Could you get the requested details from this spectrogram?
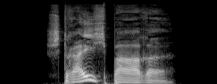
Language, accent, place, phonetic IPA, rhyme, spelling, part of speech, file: German, Germany, Berlin, [ˈʃtʁaɪ̯çbaːʁə], -aɪ̯çbaːʁə, streichbare, adjective, De-streichbare.ogg
- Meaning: inflection of streichbar: 1. strong/mixed nominative/accusative feminine singular 2. strong nominative/accusative plural 3. weak nominative all-gender singular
